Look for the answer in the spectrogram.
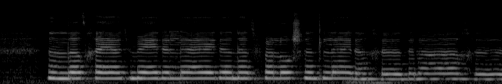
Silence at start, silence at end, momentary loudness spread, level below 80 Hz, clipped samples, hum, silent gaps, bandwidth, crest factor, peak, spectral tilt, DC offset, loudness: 0 s; 0 s; 8 LU; -64 dBFS; under 0.1%; none; none; 13.5 kHz; 14 dB; -22 dBFS; -4.5 dB/octave; under 0.1%; -36 LUFS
